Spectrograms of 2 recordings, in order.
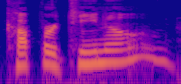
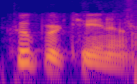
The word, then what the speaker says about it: Cupertino: And our winner, as always, randomly selected from the correct answers, is from Cupertino, California. Are you there? – Yes, I am. – Did I say that correctly? Is it Cupertino? – Cupertino.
